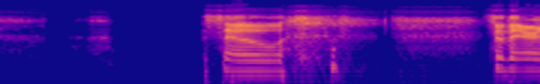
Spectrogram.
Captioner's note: laughs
